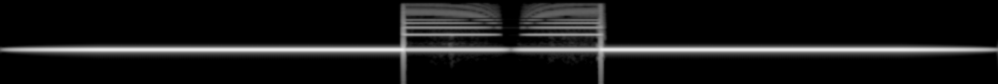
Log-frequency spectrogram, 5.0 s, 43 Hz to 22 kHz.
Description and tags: - Mono (frequency 555,amplitud 2)
- Amplification effect (11.5 dB)
- Phaser effect (from 2" to 3")
- Fade in effect (from 0" to 0.5")
- Fade out effect (from 4.5" to 5")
